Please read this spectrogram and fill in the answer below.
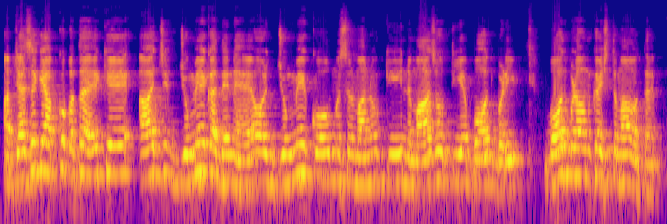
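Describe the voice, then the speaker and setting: A man's voice: high voice, steady tone, moderate pace, fairly bright tone. A Pakistani man presenting news commentary in an earnest, urgent manner, dropping in English words and appealing directly to viewers. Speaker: presenter of a news and discussion channel.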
